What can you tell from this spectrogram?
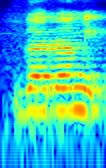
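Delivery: गर्मी said as "ga-ra-mee"; wrong split pronunciation. Shown as a demonstration. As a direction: put a vowel after the r in गर्मी. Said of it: "गर्मी नहीं है ना".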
